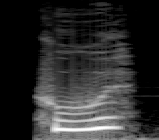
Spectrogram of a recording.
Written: hue

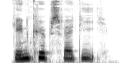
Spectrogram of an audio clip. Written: genkøbsværdi

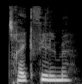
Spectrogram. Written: trickfilme

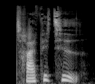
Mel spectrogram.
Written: træffetid

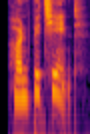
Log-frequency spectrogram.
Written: håndbetjent

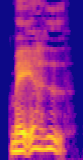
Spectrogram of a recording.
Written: magerhed

